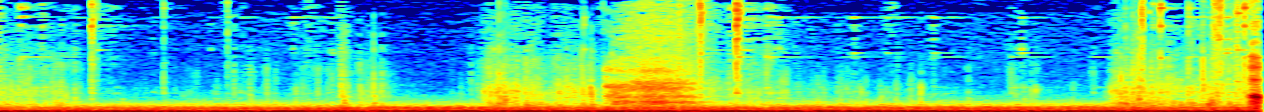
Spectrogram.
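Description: Low, steady rumbling ambience of an underground cave on an animated soundtrack, with a soft rustling swell about three seconds in and again near the end.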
